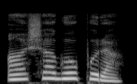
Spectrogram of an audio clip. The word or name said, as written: ಆಶಾಗೋಪುರ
